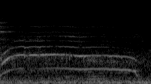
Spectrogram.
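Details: Angry neutered mother cat that keeps attacking her kittens: a single sustained whining yowl, held almost level for over a second before dropping off, as a woman tells her to stop in Turkish.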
